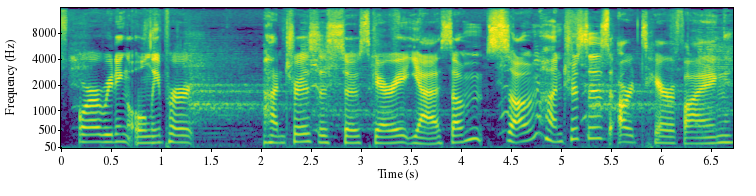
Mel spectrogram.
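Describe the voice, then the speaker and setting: Over music in the background, a woman speaks with an animated tone at a fairly slow pace. Her pitch is medium with ordinary variation, and her loudness stays very even. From North Carolina. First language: Spanish. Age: 20s. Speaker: video game streamer. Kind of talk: casual chat.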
